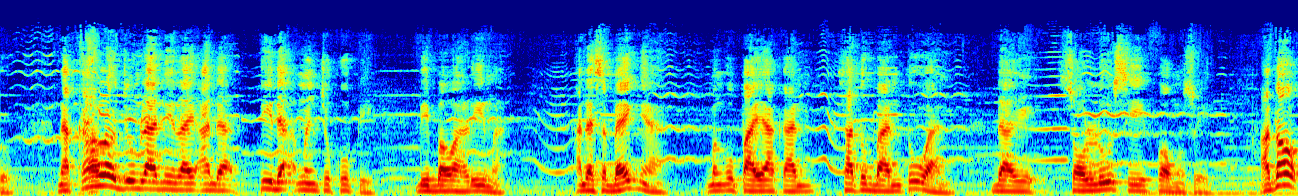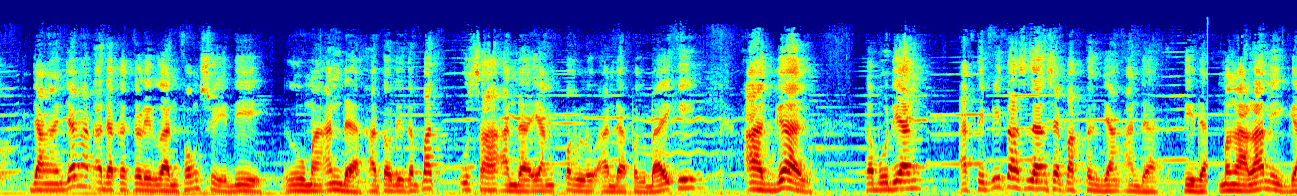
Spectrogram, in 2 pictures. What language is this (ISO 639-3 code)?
ind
